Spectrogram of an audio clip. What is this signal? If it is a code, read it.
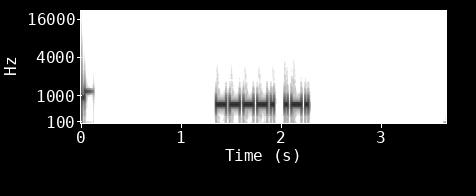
Morse code, heard as a keyed tone, about 36 wpm, 700 Hz. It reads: 9R
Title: Single-Letter Single-Number 35wpm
